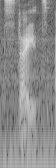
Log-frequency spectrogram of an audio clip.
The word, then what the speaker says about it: Stites: It later came out that Robert Stites, I think it's his name is, you pronounce it Stites, S-T-I-T-E-S.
